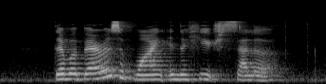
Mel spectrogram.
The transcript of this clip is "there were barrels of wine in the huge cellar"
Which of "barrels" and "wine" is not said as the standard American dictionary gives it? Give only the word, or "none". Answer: barrels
